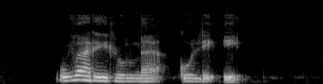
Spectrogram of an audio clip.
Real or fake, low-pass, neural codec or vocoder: fake; 10.8 kHz; codec, 24 kHz, 1 kbps, SNAC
